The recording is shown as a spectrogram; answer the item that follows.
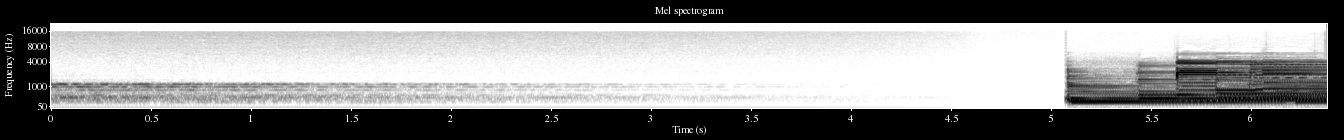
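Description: A song's last chord fading out to silence over the first two or three seconds. After a couple of seconds of silence, the next song starts abruptly about five seconds in with sustained guitar chords.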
